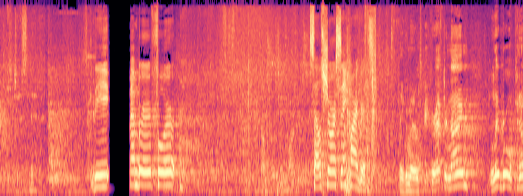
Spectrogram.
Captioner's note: speaking alternate language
